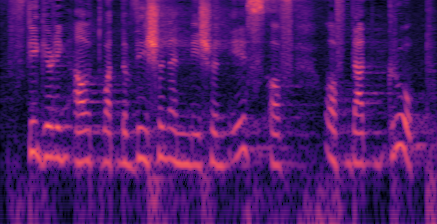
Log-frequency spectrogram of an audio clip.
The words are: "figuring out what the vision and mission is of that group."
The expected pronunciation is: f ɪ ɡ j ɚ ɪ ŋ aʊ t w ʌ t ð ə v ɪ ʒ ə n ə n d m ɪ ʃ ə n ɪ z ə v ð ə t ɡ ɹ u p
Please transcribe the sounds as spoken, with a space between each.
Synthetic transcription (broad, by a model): f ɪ ɡ j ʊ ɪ ŋ aʊ t w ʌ t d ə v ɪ ʃ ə n ə n d m ɪ ʃ ə n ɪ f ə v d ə t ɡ ɹ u p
